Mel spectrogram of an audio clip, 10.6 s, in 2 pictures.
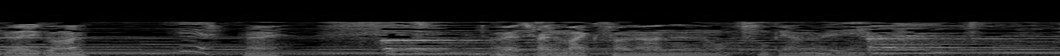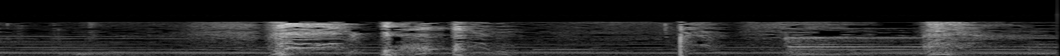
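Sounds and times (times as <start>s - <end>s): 
speech: 0.1s - 5.0s, 5.7s - 6.0s, 6.6s - 7.8s
person coughing: 6.7s - 8.0s, 8.7s - 9.0s, 9.9s - 10.4s
throat clearing: 6.7s - 8.0s, 8.7s - 9.0s.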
